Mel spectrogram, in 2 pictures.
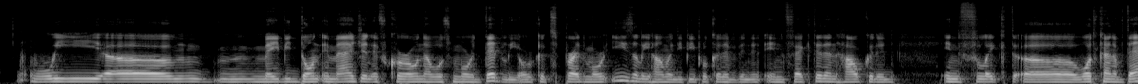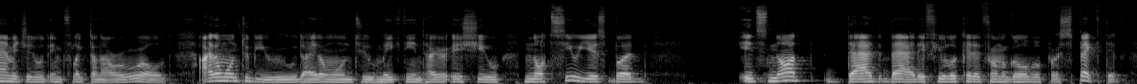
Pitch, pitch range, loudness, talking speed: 125 Hz, 115-130 Hz, -26 LUFS, 180 wpm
